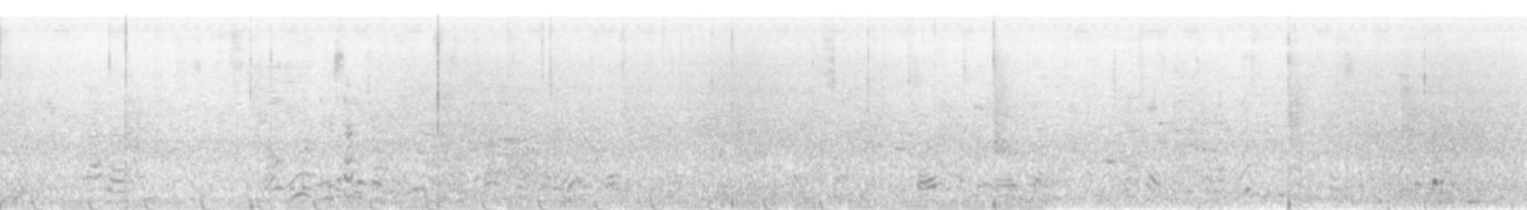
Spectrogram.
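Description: Faint outdoor background of distant, indistinct voices, with a few sharp clicks.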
